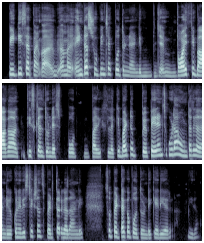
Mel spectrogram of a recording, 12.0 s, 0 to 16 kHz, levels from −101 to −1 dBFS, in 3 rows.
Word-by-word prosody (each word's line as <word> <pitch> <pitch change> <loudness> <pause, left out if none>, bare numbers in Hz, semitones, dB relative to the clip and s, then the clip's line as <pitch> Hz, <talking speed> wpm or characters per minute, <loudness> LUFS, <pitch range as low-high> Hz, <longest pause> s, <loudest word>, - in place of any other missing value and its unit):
PET 245 +2 +3
sir 265 -1 +5
పన్ 205 -4 0
వ - - +5 0.4
అమ 210 - -3 0.2
ఇంట్రెస్ట్ 290 +7 +6
చూపించకపోతుండే 240 -5 -3
అండి. 165 0 -8 0.3
జ - - -7 0.4
బాయ్స్‌ని 230 +7 +5
బాగా 195 +2 +7 0.3
తీసుకెళ్తుండే 205 -3 -1
స్పో 190 - -9 0.4
పరీక్షలకి. 180 +2 -4
బట్ 235 +4 +5 0.2
పే 205 - +4
పేరెంట్స్ 250 +4 +4
కూడా 285 +2 +3
ఉంటది 245 +3 -2
గదండి! 185 -4 -2
కొన్ని 200 -1 -3
రిస్ట్రిక్షన్స్ 245 +2 -6
పెడతారు 195 +2 -3
గదా! 180 0 -5
అండి. 175 +1 -11 0.5
సో - - -4
పెట్టకపోతుండే 200 -7 -1
కేరియర్ 175 0 -6 0.4
మీద. 185 -1 -17
210 Hz, 145 wpm, -24 LUFS, 185-245 Hz, 0.5 s, బాగా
